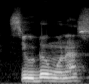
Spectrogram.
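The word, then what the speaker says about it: Pseudomonas: स्यूडोमोनास सोलेनेसियरम, स्यूडोमोनास, ये bacteria का नाम है स्यूडो, PSEUDO, यहाँ पे P साइलेंट है।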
